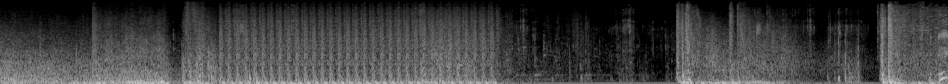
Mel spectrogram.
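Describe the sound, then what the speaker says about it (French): Rapid gunfire bursts in the battle royale video game Fortnite, loud and close, with sustained automatic volleys broken by brief pauses and a quieter stretch before shooting resumes near the end. "Il y a des tirs, je vais aller rush."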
